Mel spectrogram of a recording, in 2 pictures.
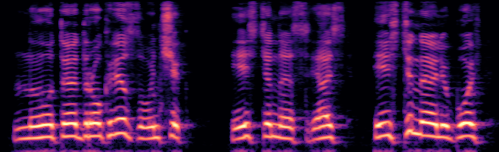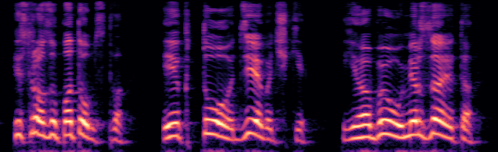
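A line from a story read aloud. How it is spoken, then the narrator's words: Hoarse excited bass. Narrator (Russian): Шаэр хрипло взволнованно пробасил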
